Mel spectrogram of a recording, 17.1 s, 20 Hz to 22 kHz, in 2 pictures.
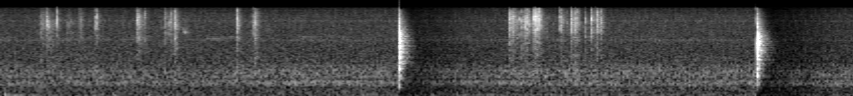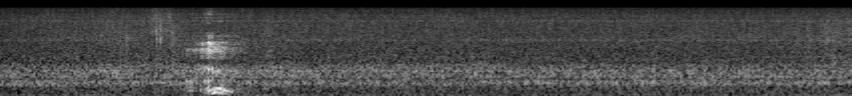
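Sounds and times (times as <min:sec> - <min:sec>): go stones clicking on wooden board: 0:00.4 - 0:02.6, 0:05.1 - 0:06.0
stones clattering in bowl: 0:00.4 - 0:02.6, 0:05.1 - 0:06.1.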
